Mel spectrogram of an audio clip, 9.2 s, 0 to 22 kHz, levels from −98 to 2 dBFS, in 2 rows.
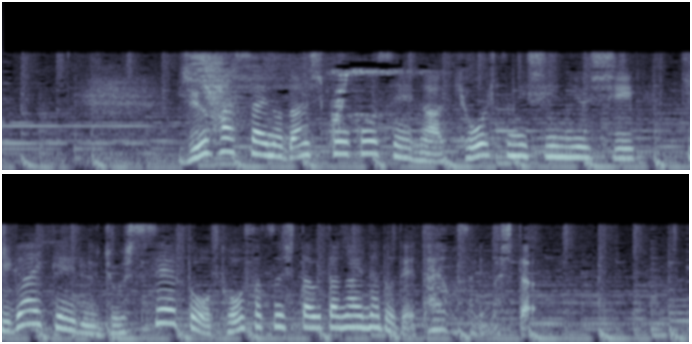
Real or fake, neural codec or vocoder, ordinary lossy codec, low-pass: real; none; none; 7.2 kHz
